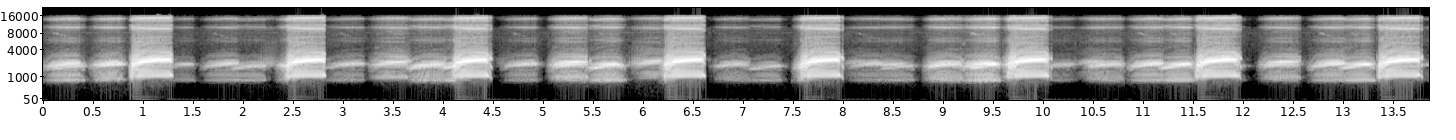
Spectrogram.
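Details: Loud croaking from a male Mediterranean tree frog (Hyla meridionalis) at the Planxista pond, Garrotxa. It is a steady series of raspy, nasal pulses in tight groups, broken by short silent gaps, with no other animals audible.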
